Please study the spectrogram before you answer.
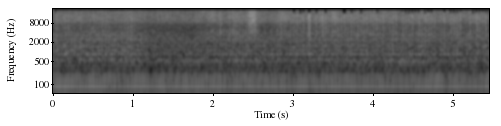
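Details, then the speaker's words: Nissan Platina after misfire repair, heard at the tailpipe: an even, steady low thrum with no skipped pulses. The previously shaky, backfiring engine now runs evenly, with a normal idle and all cylinders firing. "prácticamente está parejo amigas y amigos nuestro carro se escucha parejo se escucha bien"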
